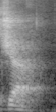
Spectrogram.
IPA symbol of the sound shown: d͡ʒ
